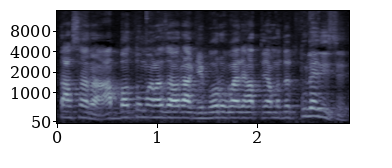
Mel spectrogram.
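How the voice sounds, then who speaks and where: A man's voice: sits high, steady tone, very fast, highs cut off, lightly acted. A man playing an earnest, pleading younger brother. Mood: protesting. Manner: pleading, protesting.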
